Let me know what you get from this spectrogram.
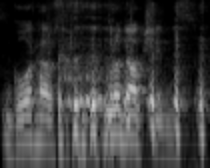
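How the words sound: It is said in a put-on Russian accent.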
